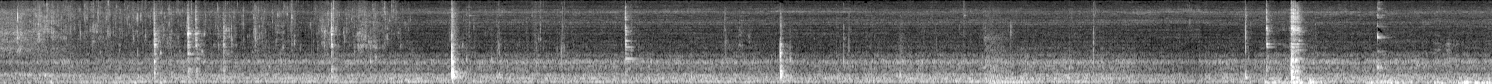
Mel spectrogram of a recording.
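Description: Water pouring and splashing into an aluminium cooking pot of browned pigeon and tomato masala, a steady pour filling the pot. It is punctuated by a few sharp clinks of a metal slotted spatula against the pot, with a quick run of them near the end.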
